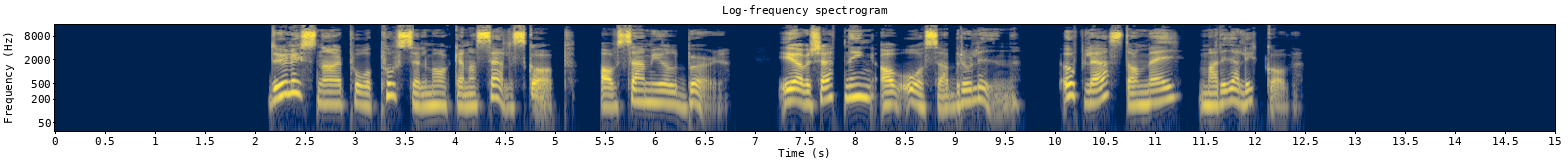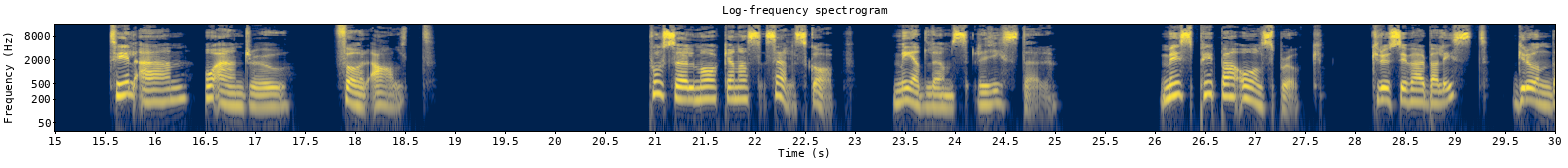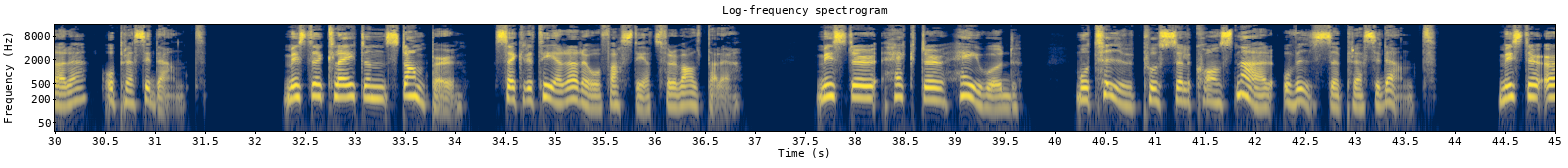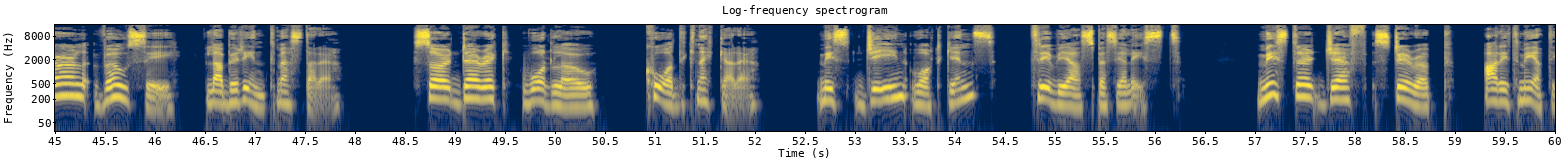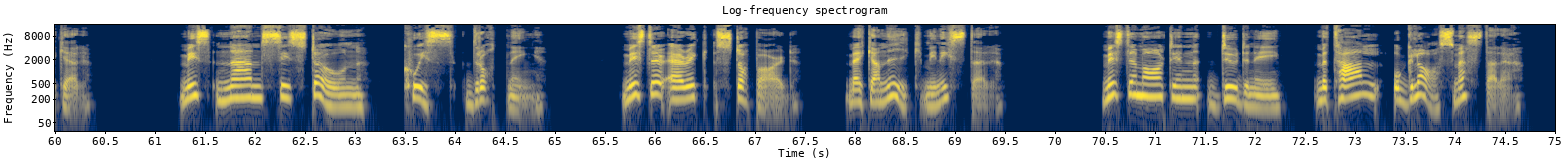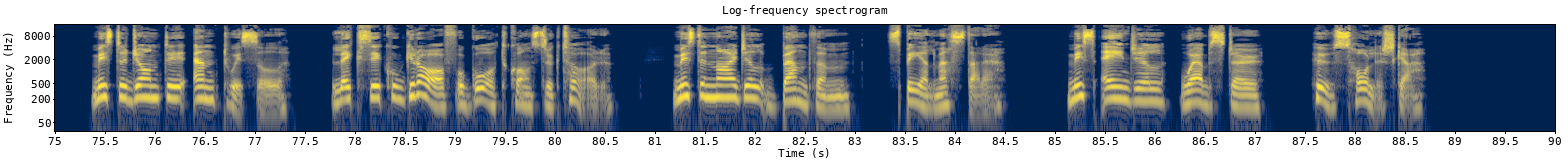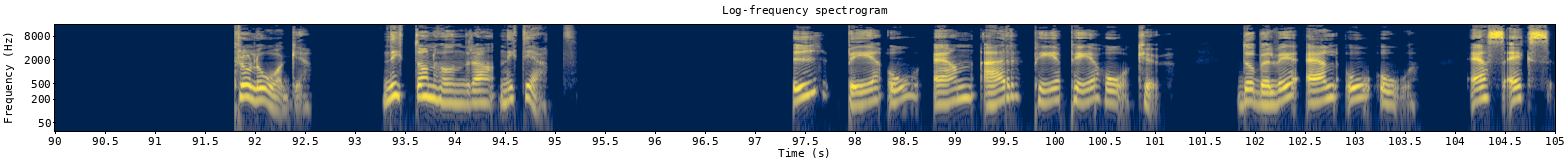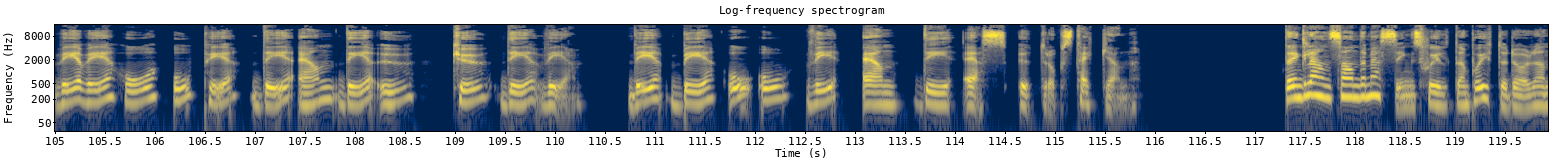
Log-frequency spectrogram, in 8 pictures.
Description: Pusselmakarnas Sällskap (ljudbok) av Samuel Burr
